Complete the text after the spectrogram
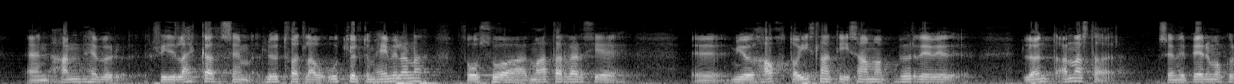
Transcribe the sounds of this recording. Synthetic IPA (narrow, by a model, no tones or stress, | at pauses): ɛnhanːɦɛvʏɾr̥iːðlajhkaðsɛml̥ʏːt̪fat̪lavuːt̪çœlt̪ʏmɦeːjmɪlanaθowsɔaðmaːt̪aɾvɛɾðsjɛ | mjœːɣɦawht̪awist̪lant̪ɪisaːmapʏɾðɪvɪð | lœnt̪a̰nːḁst̪ʰa̰ːðɪ̰ɾ̥ | sɛmvɪðpɛːɾʏmɔhkʏ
